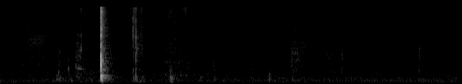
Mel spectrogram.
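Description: Stiff book pages rustle as they are turned.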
